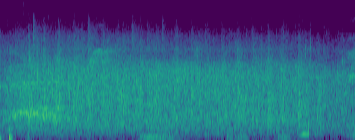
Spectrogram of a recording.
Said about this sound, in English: And we have the most incredible kids team, probably the best kids team in the world, that help out every single Sunday. So can we just take a moment to give them a round of applause?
